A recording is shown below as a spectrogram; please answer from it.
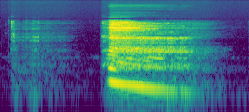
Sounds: Sigh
